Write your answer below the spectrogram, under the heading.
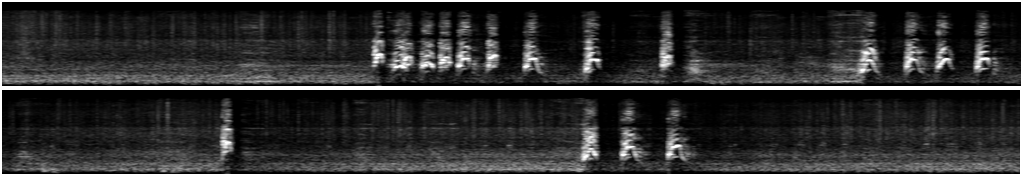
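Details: Two Bichon Frise dogs, a six-month-old puppy and an older dog, fighting and playing at once. Sharp barks in quick bursts of three to six, separated by short quiet stretches, over a low steady background hum.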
